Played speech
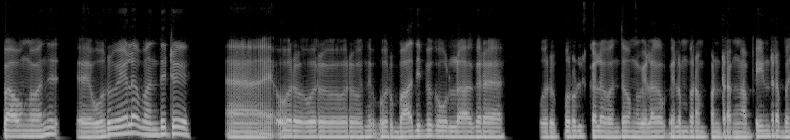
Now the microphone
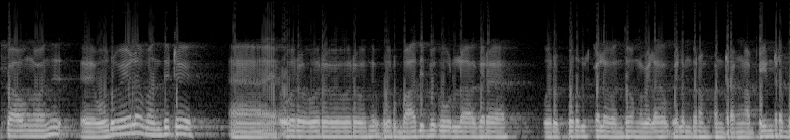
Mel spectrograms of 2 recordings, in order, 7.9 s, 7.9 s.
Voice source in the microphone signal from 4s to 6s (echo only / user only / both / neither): echo only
